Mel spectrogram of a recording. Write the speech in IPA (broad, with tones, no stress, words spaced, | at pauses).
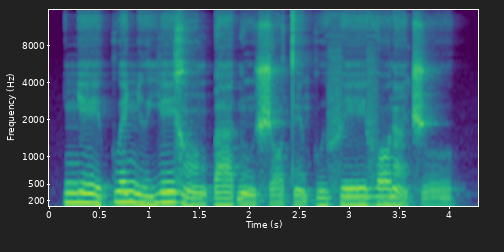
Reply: ɲeː˦˨kʷɛ˦ɲɨ˧ je˦ɣɔ̃˨ɡ͡ba˨ ɗũ˨ʃɔ˨tɛ̃˨kʷɨ˦ feː˦vɔ˦ ɾã˨t͡ʃo˨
